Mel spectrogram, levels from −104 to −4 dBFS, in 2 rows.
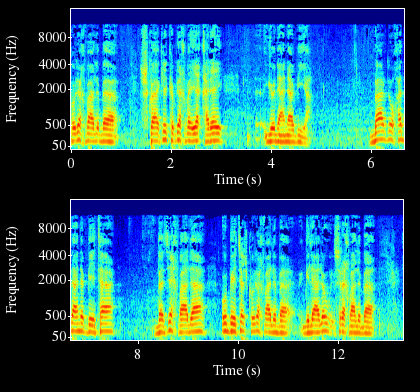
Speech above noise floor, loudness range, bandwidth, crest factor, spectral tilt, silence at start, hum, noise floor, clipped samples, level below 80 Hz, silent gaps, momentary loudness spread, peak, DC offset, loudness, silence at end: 33 dB; 3 LU; 11.5 kHz; 16 dB; -6.5 dB/octave; 0 s; none; -56 dBFS; under 0.1%; -58 dBFS; none; 9 LU; -8 dBFS; under 0.1%; -23 LUFS; 0.2 s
